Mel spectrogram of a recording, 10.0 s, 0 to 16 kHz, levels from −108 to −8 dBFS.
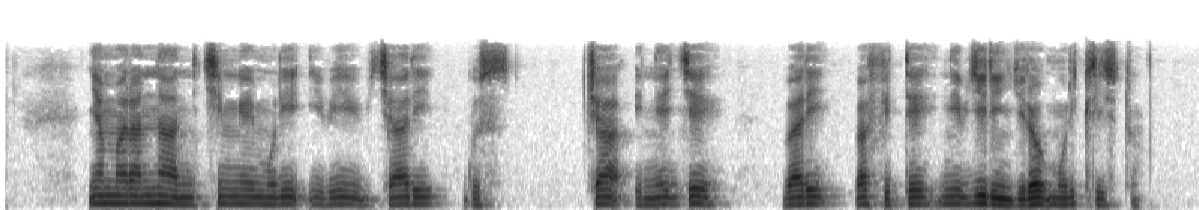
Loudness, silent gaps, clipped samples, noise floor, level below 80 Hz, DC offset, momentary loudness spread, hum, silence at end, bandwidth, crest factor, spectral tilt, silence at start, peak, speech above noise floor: -26 LUFS; none; under 0.1%; -79 dBFS; -58 dBFS; under 0.1%; 9 LU; none; 0.5 s; 7.6 kHz; 20 dB; -4.5 dB/octave; 0.75 s; -8 dBFS; 53 dB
